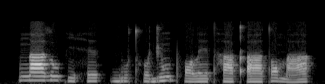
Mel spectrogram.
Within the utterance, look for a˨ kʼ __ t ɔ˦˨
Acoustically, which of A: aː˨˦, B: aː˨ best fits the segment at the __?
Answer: B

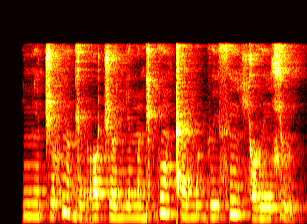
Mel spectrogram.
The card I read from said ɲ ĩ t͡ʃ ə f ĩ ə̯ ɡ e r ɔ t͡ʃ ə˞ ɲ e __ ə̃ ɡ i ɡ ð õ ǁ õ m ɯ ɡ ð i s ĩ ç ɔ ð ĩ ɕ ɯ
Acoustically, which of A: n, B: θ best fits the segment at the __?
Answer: A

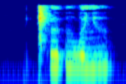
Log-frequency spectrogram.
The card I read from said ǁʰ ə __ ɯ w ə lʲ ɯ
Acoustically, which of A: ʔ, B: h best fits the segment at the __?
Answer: A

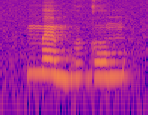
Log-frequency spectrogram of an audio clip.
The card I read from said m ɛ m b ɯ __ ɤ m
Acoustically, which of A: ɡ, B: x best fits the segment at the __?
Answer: A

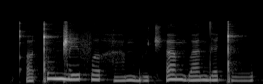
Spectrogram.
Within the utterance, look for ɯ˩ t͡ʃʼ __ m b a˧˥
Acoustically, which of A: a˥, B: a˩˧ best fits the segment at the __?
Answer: A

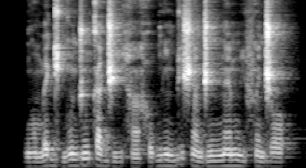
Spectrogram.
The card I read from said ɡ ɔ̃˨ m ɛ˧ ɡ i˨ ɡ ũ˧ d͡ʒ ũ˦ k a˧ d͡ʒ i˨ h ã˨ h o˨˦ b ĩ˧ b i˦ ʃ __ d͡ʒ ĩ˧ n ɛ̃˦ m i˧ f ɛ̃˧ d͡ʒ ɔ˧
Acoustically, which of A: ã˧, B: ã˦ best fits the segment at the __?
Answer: A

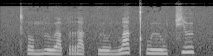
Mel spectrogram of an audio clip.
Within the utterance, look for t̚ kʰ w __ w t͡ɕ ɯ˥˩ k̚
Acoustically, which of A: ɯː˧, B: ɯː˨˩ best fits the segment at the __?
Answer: A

